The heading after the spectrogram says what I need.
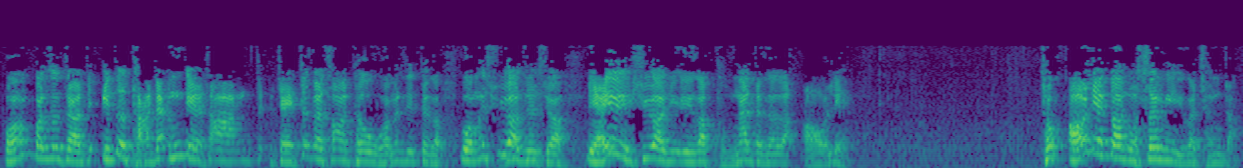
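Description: A woman preaching a sermon to her congregation, padding phrases with drawn-out "ah" fillers and asking listeners rhetorical questions. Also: medium pitch, animated, fairly bright tone.

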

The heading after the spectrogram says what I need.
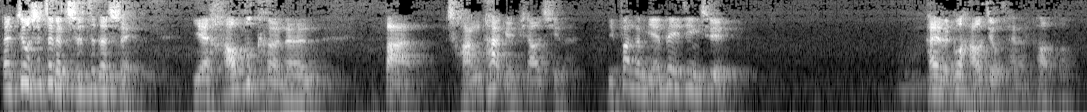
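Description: A man's voice: fairly high pitch, big pitch swings, normal speed, pauses often, pushed and bright, roomy sound, rough recording. A man preaching a sermon as pastor, earnest and rising to emphatic peaks.

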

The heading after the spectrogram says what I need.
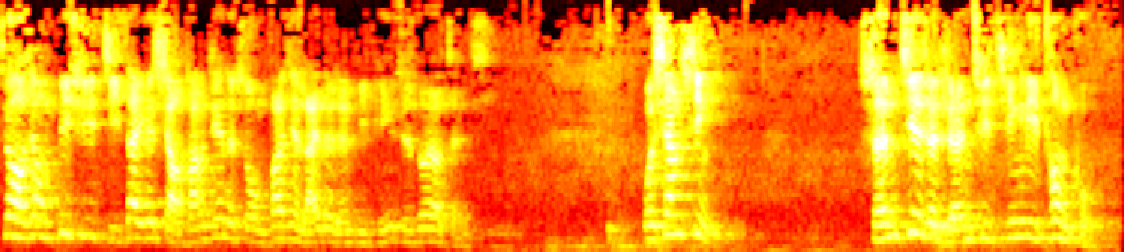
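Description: A man's voice: sits high, bright, forceful tone, reverberant, poor audio. A man preaching a sermon as pastor, earnest and rising to emphatic peaks.

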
